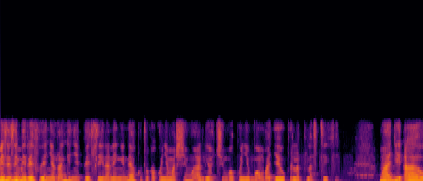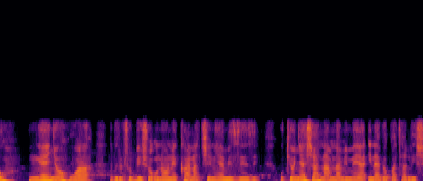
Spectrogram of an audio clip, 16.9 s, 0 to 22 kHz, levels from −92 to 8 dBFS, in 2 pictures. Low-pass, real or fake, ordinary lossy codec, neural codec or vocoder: 7.2 kHz; real; Opus, 24 kbps; none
